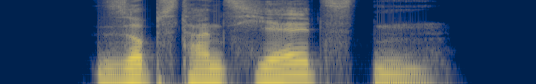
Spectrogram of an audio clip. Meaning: 1. superlative degree of substantiell 2. inflection of substantiell: strong genitive masculine/neuter singular superlative degree
- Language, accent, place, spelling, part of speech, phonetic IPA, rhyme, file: German, Germany, Berlin, substantiellsten, adjective, [zʊpstanˈt͡si̯ɛlstn̩], -ɛlstn̩, De-substantiellsten.ogg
